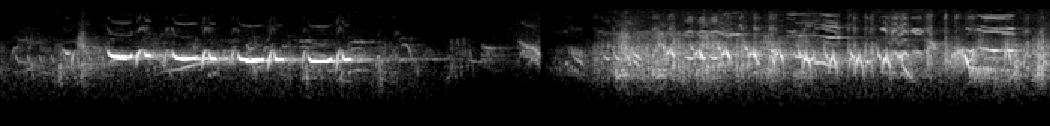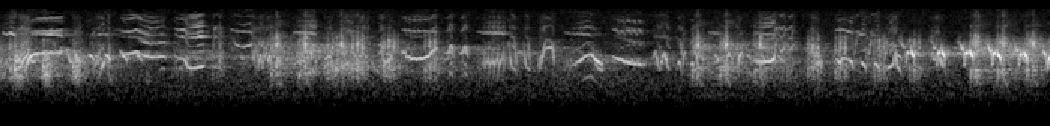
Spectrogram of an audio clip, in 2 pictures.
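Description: Small birds chirping and twittering in a busy chorus, thin-sounding with no low end. It opens with a loud run of repeated chirps, drops away briefly about two seconds in, then resumes.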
